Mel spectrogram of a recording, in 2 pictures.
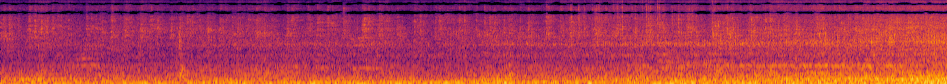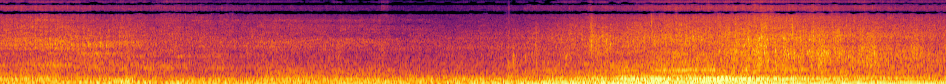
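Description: A car engine drawing closer and growing louder, loudest about twelve seconds in as it passes, with tyres hissing through shallow water on the road.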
